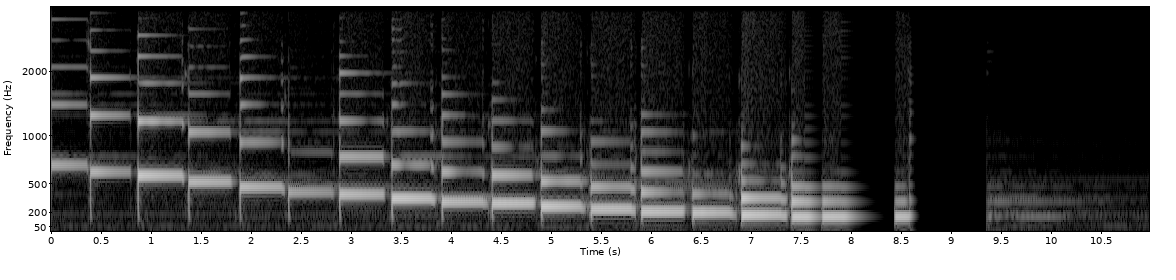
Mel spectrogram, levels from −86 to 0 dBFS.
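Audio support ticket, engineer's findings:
Call audio freeze, 7.54–7.72 s: music stalls, last sound carried on as a fading buzz for 0.16 s. Call audio freeze, 7.90–8.45 s: 0.53 s fill, final 0.1 s silent. Call audio freeze, 8.59–9.37 s: 0.76 s, mostly silence (0.67 s). Likely late packets draining the jitter buffer. Playback resumes where it stopped, nothing lost, each delay adding to the last, over a G.711 A-law path band-limited below 4 kHz.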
